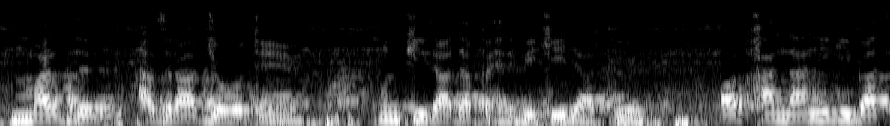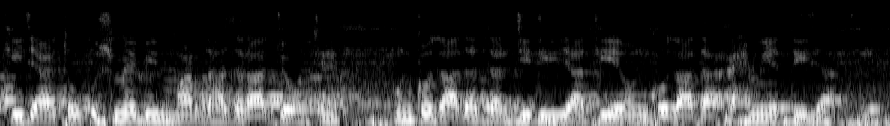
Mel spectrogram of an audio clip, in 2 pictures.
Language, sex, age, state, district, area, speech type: Urdu, male, 18-30, Uttar Pradesh, Shahjahanpur, urban, spontaneous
